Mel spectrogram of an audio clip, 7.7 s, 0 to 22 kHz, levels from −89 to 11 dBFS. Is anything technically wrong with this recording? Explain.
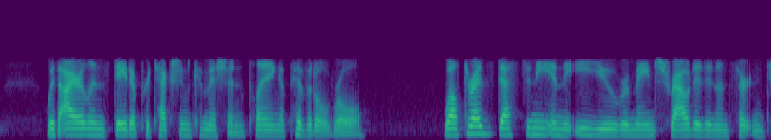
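No, the speech comes through a narrow telephone band with nothing above about 3.7 kHz, which fits ordinary G.711 telephone coding at 64 kbps working as intended, and the clip has no technical faults.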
